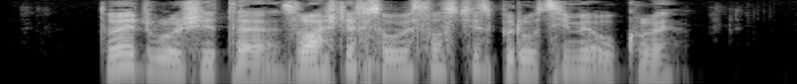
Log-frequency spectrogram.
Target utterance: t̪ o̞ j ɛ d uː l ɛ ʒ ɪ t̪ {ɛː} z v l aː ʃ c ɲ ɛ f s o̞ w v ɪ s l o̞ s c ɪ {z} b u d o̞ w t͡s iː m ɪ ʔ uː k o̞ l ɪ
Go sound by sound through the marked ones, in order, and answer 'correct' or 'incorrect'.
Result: correct, correct

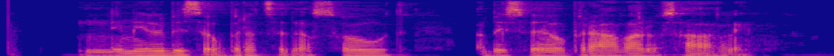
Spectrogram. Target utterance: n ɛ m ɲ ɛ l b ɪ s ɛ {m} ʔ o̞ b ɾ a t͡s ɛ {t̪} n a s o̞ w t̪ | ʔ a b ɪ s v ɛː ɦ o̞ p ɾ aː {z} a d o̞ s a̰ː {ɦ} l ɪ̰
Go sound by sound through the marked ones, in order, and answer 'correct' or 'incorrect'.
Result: incorrect: none, correct, incorrect: v, correct

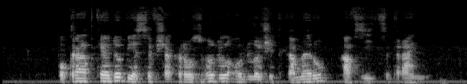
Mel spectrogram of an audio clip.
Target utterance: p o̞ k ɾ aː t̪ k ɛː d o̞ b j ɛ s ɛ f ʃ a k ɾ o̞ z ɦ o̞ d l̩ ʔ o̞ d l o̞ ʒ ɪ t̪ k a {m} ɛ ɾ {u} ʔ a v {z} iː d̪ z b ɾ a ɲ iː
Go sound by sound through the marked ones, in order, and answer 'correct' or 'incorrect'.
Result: correct, correct, correct

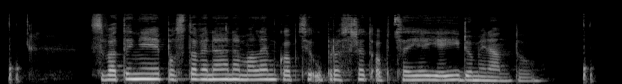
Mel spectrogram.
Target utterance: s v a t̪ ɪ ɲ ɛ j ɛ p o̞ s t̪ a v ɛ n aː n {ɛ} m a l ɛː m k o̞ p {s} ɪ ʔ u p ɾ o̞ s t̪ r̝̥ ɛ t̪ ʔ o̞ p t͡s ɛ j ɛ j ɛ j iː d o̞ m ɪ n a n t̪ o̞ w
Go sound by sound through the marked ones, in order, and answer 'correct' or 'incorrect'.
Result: incorrect: a, incorrect: t͡s

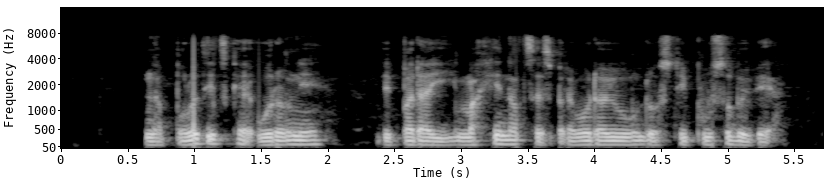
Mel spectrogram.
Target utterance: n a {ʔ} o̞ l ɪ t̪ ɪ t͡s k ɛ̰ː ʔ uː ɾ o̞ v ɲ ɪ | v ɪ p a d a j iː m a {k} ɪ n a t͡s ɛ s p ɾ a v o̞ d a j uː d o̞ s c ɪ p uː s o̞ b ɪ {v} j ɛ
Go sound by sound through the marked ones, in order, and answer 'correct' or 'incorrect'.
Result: incorrect: p, incorrect: x, correct

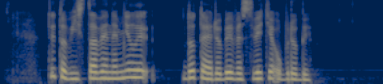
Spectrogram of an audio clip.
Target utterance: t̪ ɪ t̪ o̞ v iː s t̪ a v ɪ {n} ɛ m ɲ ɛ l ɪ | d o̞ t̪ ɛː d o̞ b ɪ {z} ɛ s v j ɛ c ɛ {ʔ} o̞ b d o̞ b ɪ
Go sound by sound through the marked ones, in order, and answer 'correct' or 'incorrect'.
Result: correct, incorrect: v, correct

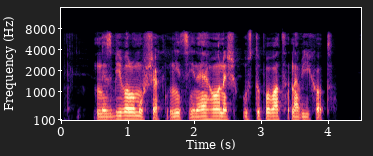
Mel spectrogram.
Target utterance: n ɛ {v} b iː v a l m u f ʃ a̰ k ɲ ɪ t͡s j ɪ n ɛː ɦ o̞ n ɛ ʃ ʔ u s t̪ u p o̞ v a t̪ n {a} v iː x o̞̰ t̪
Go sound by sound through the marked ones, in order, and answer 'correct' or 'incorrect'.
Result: incorrect: z, correct

